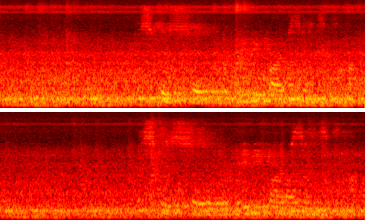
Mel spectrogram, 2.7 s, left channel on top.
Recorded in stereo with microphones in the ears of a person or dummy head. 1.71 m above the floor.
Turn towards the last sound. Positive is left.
turn(degrees=40)  # may be behind; listen again after turning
